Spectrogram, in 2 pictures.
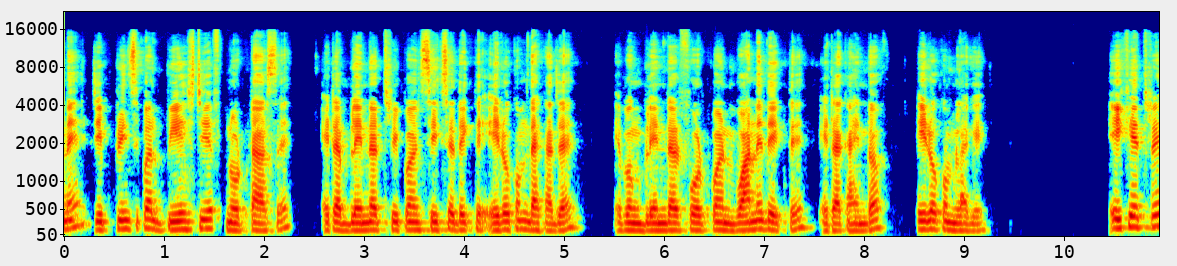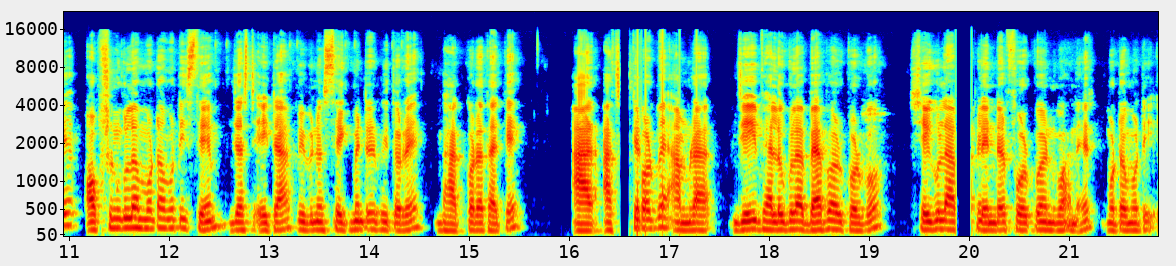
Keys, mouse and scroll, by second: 0.6 click, 1.0-1.9 scroll down 2, 2.4 middle click, 2.8-3.8 scroll down 2, 3.4 g, 4.0 right click, 4.5 middle click, 4.5 scroll down 2, 6.6 middle click, 7.2-8.9 scroll down 2, 8.2 g, 8.6 middle click, 15.0 middle click, 15.4-15.8 scroll up 2, 18.8-21.6 middle drag, 18.8 scroll up 2, 19.1-21.4 scroll down 3, 21.4 scroll down 1, 21.6 click.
